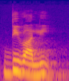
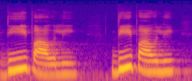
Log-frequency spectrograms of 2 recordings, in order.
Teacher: छोटी ई में समय कम लगता है और बड़ी ई को बोलने में थोड़ा सा समय अधिक लगता है।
